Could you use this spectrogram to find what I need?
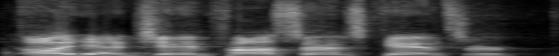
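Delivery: mocking the film's offhand take on the cancer. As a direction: toss it off like it's nothing. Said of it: "they act like".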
